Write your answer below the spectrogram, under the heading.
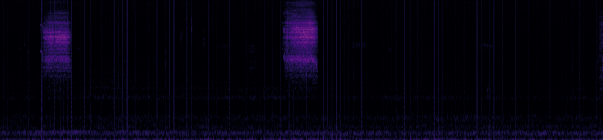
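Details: Five young wild barn owls in a nest box, mother delivering breakfast; two separate short hissing screeches about three and a half seconds apart, with a steady hum beneath.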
